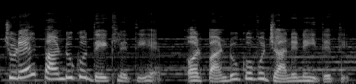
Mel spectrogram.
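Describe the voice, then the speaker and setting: A woman's voice: lowish voice, big pitch swings, normal speed, over music. A woman narrator reading a scripted horror tale for a cartoon.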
